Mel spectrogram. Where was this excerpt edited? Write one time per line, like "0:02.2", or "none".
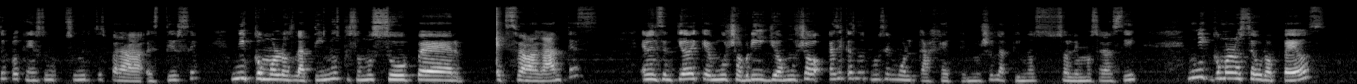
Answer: none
